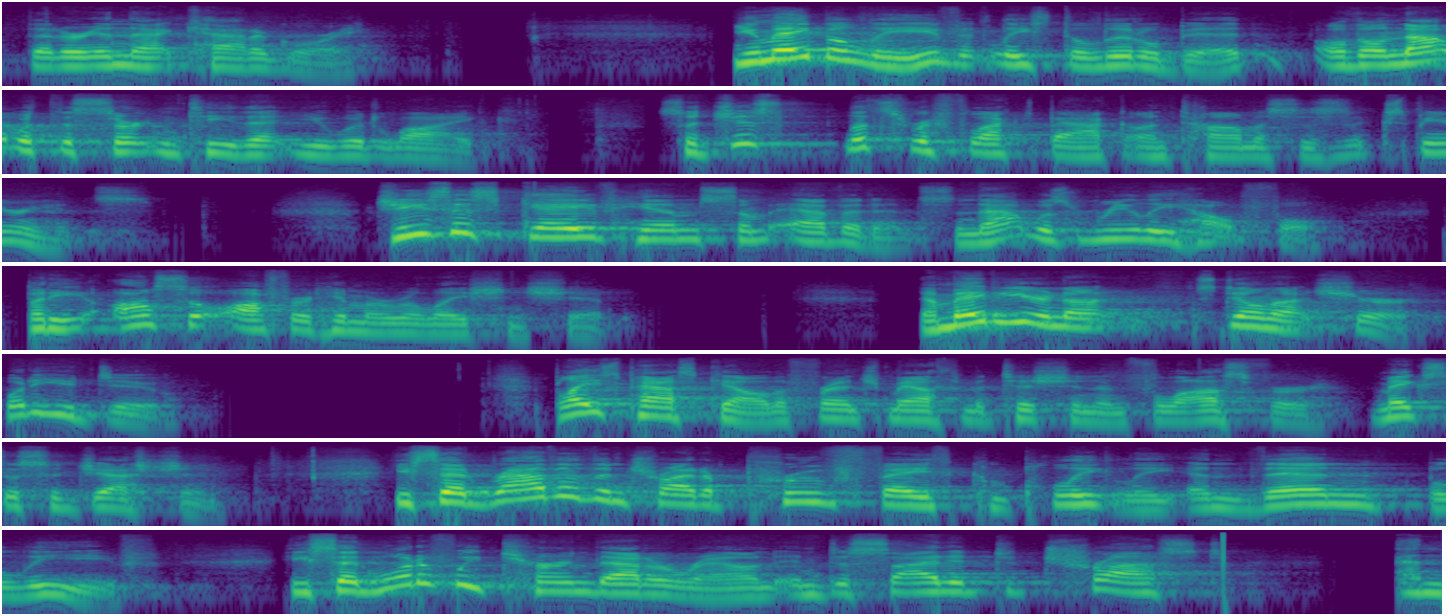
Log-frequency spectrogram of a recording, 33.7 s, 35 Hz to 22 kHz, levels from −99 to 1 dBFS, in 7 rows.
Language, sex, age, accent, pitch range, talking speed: English, male, 50-69, American, 155-215 Hz, 165 wpm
